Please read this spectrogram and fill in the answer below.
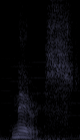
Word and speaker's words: Neris: flowers i am you are hello i am neris what uh what business have you here nerus how do i spell that n-e-r-i-s oh nailed it sorry what can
